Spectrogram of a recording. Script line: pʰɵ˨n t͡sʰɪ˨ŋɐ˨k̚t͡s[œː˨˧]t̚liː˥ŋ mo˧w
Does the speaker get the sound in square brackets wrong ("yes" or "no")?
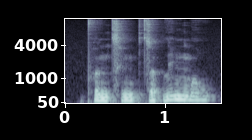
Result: yes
